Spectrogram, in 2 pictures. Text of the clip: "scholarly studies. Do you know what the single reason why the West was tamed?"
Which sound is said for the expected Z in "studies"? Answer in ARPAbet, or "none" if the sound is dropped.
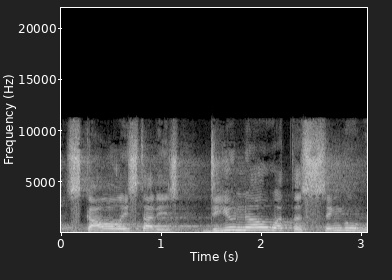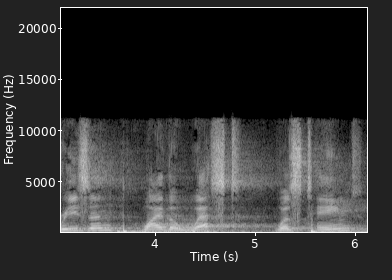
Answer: Z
